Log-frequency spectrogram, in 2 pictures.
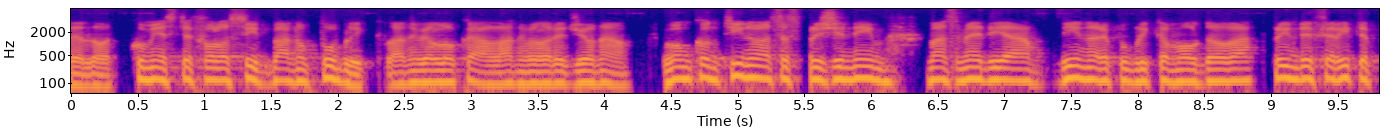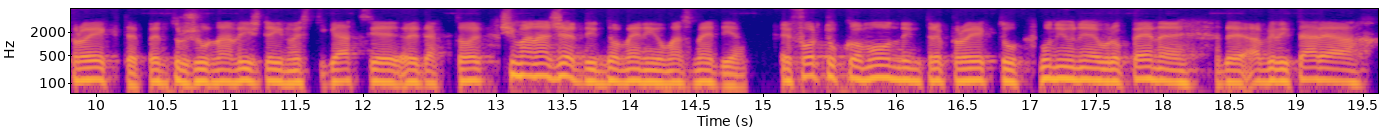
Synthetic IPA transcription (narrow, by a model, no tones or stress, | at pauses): elo̰rkumjest̪efolosit̪̚banupubliklanivelːokalːanivelred͡ʒional | vomkont̪inuasəspɾiʒinimːasmed̪iad̪inrepublikamold̪ovapɾind̪ifeɾit̪epɾojekt̪epent̪ɾuʒurnaliʃt̪d̪einvest̪iɡat̪sieɾed̪ak̚t̪oɾʲʃimanad͡ʒeɾʲd̪ind̪omeniumasmed̪ia̰ | efort̪ukomund̪int̪ɾepɾojek̚t̪uuniuniewɾopened̪eʔa̰bilit̪aɾea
